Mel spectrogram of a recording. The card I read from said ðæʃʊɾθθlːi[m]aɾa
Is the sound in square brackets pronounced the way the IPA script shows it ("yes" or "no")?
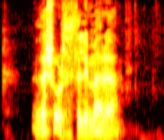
yes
